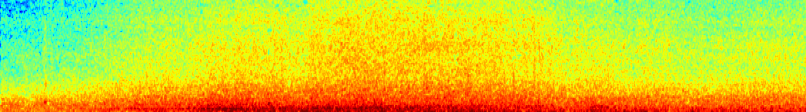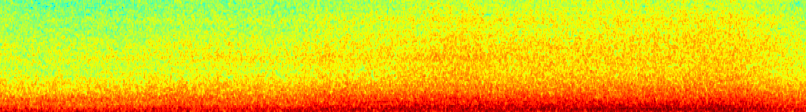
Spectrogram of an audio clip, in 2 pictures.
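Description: Ocean waves pound the rocks along Havana's Malecon seafront, a continuous loud wash of surf with wind noise buffeting the microphone and no voices.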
